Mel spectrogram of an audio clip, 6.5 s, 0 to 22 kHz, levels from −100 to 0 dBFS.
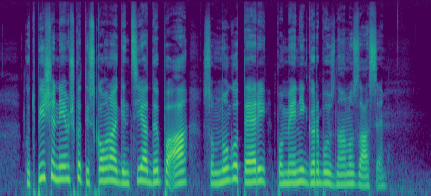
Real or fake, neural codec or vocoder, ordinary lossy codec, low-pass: fake; vocoder, 44.1 kHz, 128 mel bands every 512 samples, BigVGAN v2; none; none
